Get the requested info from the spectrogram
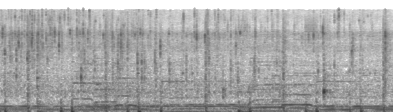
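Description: Gram-flour-battered leaf bajji deep-frying in hot oil, a steady sizzle full of small crackles, while a metal spoon turns them over in the pan. Low steady background music runs underneath.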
